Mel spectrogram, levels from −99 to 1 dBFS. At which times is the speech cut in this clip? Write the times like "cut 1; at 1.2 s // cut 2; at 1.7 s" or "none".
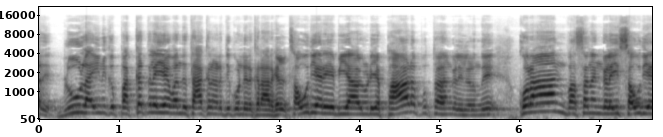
cut 1; at 3.1 s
